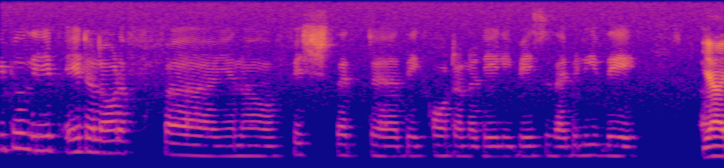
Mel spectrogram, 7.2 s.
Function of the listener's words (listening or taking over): taking over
